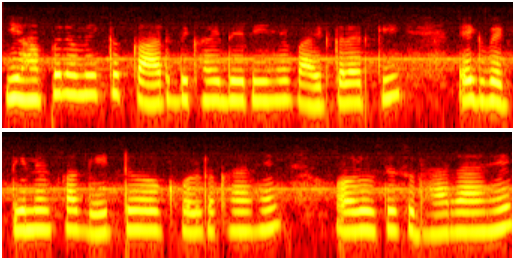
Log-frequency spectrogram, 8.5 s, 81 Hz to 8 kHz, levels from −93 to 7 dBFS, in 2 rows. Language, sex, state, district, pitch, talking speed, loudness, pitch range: Hindi, female, Chhattisgarh, Bastar, 225 Hz, 185 wpm, -17 LUFS, 215-235 Hz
